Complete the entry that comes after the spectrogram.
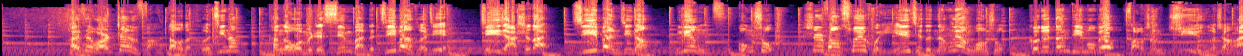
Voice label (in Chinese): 普通话信息流样音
